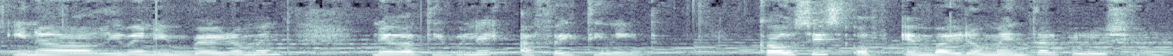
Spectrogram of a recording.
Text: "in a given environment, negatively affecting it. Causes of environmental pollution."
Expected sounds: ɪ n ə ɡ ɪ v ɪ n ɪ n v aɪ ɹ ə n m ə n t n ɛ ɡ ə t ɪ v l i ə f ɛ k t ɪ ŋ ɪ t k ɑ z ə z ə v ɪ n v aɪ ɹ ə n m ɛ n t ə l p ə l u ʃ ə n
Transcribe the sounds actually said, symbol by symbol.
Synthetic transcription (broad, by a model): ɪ n ə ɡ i b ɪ n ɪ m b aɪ ɹ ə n m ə n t n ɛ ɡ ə t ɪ b l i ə f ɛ k t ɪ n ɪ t k ɑ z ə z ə f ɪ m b aɪ ɹ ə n m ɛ n t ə l p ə l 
